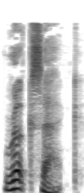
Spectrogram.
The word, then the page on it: rucksack: British English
